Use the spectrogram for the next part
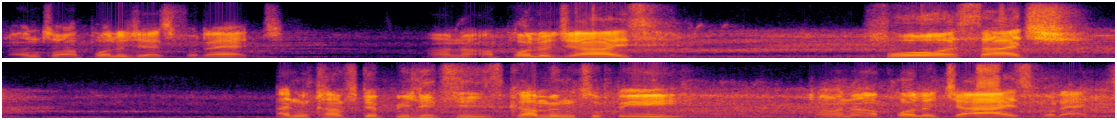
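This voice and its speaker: A man's voice: a little high, lively intonation, moderate pace, pauses often, bright, forceful tone, a little hiss or hum, low-quality recording. A South African man, a rapper and vlogger, chatting casually and rambling on a phone live stream from a neighborhood street. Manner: rambling, slangy, apologetic about glitches.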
